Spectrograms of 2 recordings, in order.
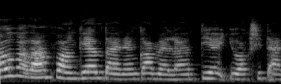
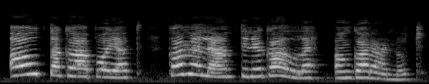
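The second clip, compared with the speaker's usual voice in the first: loud, higher-pitched cry for help; shouting for help; 6 semitones higher, 6 dB louder than usual. A narrator's reading. Sheep lady calls boys to help find runaway chameleon, shouting. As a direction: call out loudly to the boys. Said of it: "ja huutaa".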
